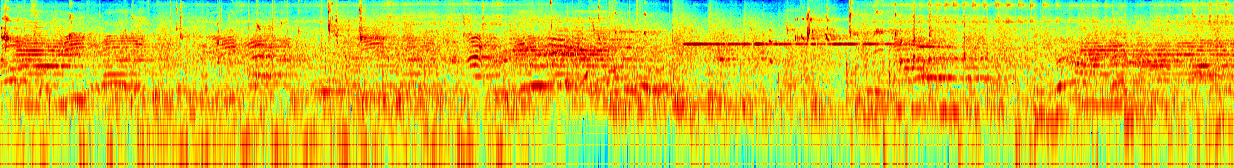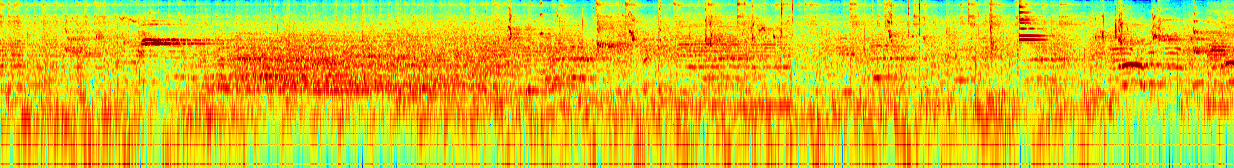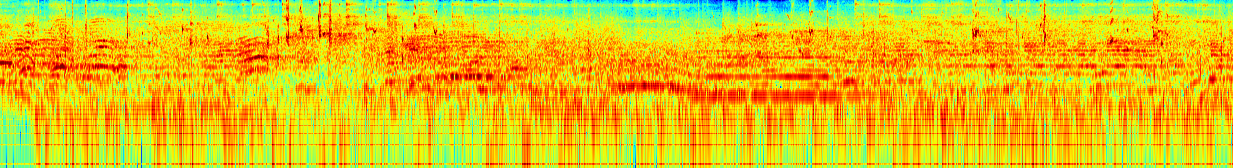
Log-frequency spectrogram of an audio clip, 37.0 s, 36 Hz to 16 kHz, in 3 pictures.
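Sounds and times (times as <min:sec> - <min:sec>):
basketball bouncing on court: 0:00.0 - 0:37.0
players and spectators voices: 0:00.0 - 0:37.0.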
